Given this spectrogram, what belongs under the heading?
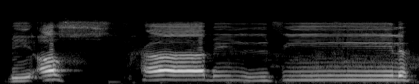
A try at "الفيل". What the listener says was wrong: فيل آخر में हिलाए नहीं. فيل. ألم تر كيف فعل ربك بأصحاب الفيل؟ فيل.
